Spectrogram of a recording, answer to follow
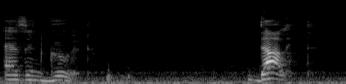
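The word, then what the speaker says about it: דלת: Dalet is sound like a D as in door.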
